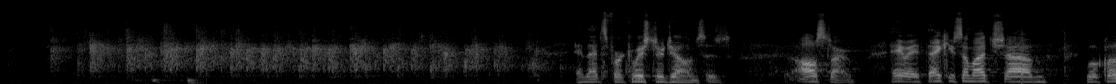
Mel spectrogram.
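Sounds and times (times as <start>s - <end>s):
audience applause: 0.4s - 5.7s
speech: 5.8s - 7.4s, 8.0s - 11.1s.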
